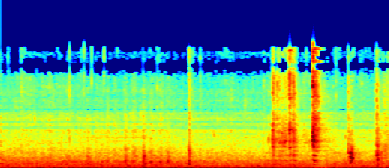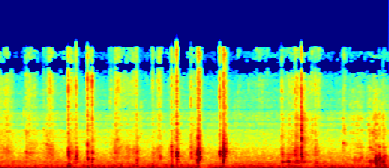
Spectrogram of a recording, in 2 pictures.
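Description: Steady low hum of a commercial kitchen's ventilation, with scattered clicks and scrapes of a utensil on metal from about three and a half seconds in, as gumbo is scraped out of a take-out tin into a stainless steel pan.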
